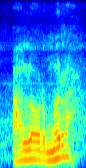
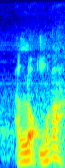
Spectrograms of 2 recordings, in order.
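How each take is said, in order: First: The first word ends with an r sound. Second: The first word ends with a k sound. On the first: The speaker calls it wrong. "Bukan Alor Merah" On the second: The speaker calls it right. "orang Kedah sebut sebagai Alok Merah"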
